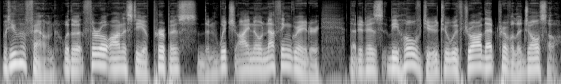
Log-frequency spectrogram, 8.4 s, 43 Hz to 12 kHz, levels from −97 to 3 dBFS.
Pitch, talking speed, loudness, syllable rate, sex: 110 Hz, 170 wpm, -16 LUFS, 5.2 syllables/s, male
